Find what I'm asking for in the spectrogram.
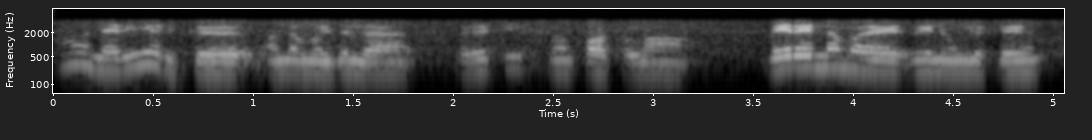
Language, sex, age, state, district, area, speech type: Tamil, female, 30-45, Tamil Nadu, Pudukkottai, rural, conversation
